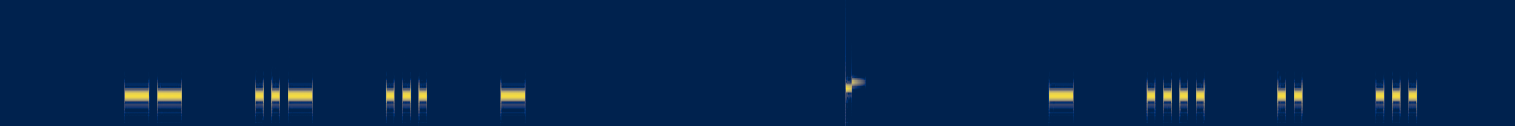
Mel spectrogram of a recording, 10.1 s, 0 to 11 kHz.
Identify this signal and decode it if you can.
Morse code, heard as a keyed tone, about 22 wpm, spaced as for 12 wpm, 700 Hz. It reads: MUST THIS
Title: 3x Character Spacing - Top 200 Words - 22wpm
